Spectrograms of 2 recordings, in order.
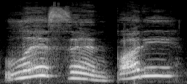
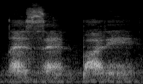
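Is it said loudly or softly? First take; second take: loudly; softly. First: It is yelled loudly. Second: It is whispered softly.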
